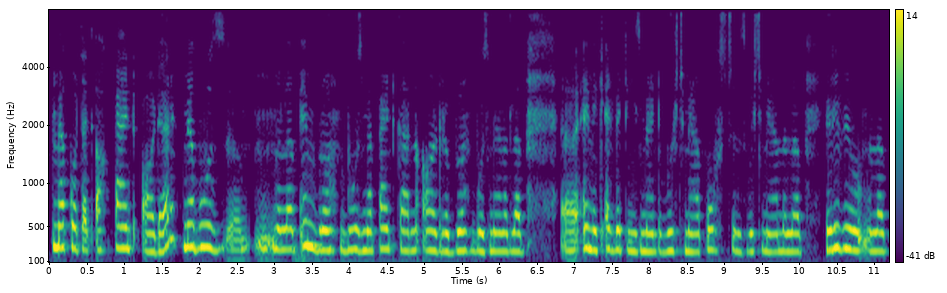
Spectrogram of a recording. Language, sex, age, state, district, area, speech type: Kashmiri, female, 30-45, Jammu and Kashmir, Budgam, rural, spontaneous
